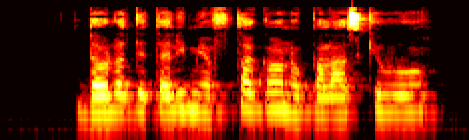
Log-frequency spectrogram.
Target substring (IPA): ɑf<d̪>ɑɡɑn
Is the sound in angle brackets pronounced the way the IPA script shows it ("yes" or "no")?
no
